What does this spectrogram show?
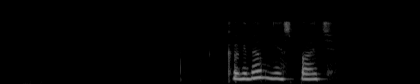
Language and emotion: Russian, neutral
